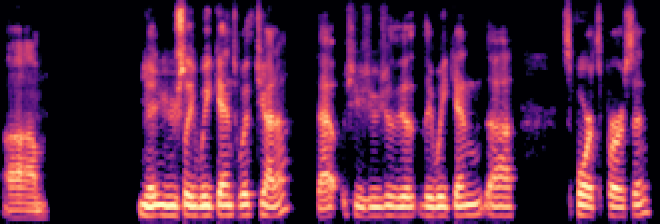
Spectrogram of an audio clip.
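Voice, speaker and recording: A man's voice: mid-range voice, steady tone, moderate pace, lo-fi sound. A middle-aged American man from Buffalo talking casually as an interview guest about his broadcasting work, often repeating words as he thinks. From Buffalo, New York, United States. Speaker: guest, radio sports broadcaster.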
